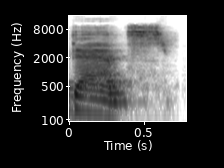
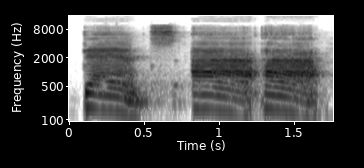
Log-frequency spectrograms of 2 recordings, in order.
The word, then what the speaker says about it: dance: How I would say it, being this is okay, not just me as a Canadian, but as a Canadian or an American, we would say dance. Dance.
